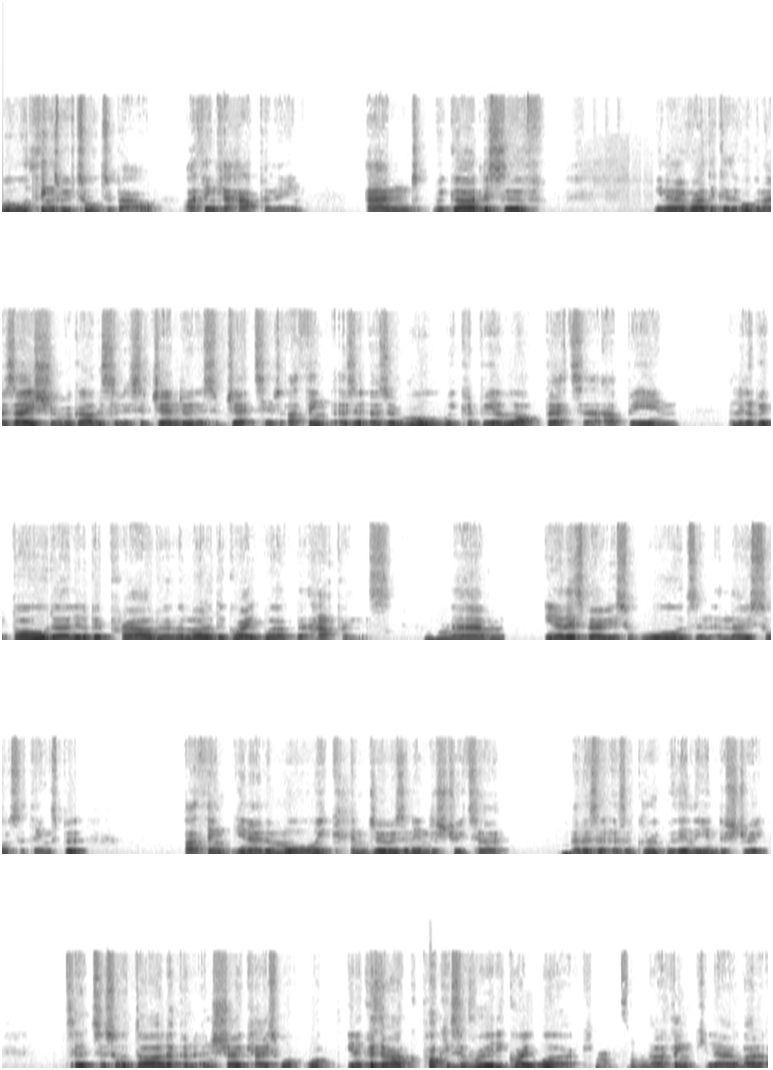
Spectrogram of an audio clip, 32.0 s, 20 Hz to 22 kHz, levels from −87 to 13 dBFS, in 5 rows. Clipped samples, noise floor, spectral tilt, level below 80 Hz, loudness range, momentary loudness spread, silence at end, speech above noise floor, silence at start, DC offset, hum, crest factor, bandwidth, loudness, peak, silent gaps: under 0.1%; -77 dBFS; -6.5 dB/octave; -54 dBFS; 5 LU; 13 LU; 0 s; 56 dB; 0 s; under 0.1%; none; 18 dB; 12.5 kHz; -22 LUFS; -2 dBFS; none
